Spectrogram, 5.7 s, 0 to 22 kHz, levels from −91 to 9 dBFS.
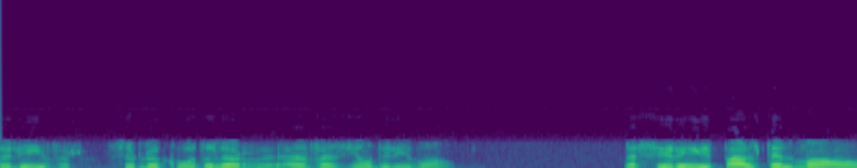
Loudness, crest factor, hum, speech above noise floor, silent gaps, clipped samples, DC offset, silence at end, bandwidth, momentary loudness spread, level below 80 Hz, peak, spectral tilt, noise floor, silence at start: -22 LUFS; 20 dB; none; 40 dB; none; under 0.1%; under 0.1%; 0 s; 3.9 kHz; 13 LU; -82 dBFS; -4 dBFS; -8.5 dB/octave; -62 dBFS; 0 s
